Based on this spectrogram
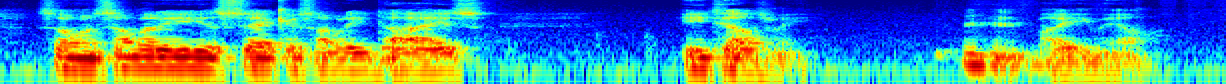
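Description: A man with an American accent talks at a moderate pace and fairly low pitch, with ordinary pitch variation and long, frequent pauses. Audible room echo is present. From US Midwest, Iowa. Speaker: grandfather, retiree. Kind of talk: casual chat.

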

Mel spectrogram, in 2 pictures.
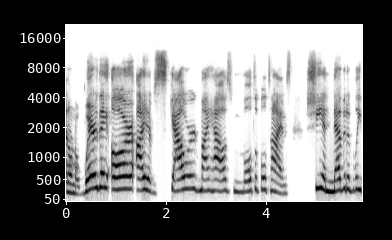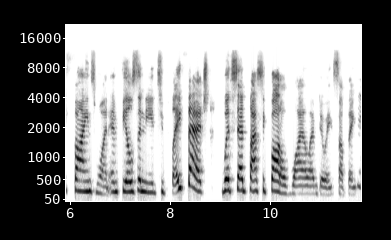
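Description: A woman with an American accent speaks fairly slowly in a high voice with lively intonation. The sound is dry and close, with no echo. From US Midwest and South. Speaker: podcast host. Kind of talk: casual interview chat. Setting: video call, international.

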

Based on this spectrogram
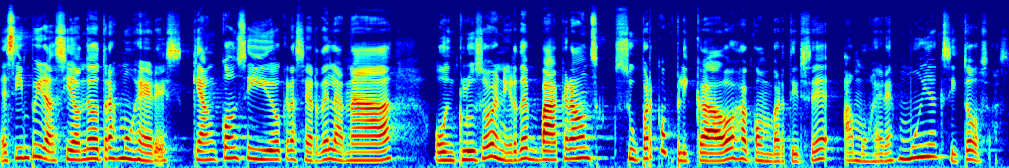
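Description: A woman's fairly high voice at a fairly slow pace, with ordinary pitch variation and hardly any pauses. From Cuba, Havana. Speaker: podcast host, personal finance educator. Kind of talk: personal monologue.

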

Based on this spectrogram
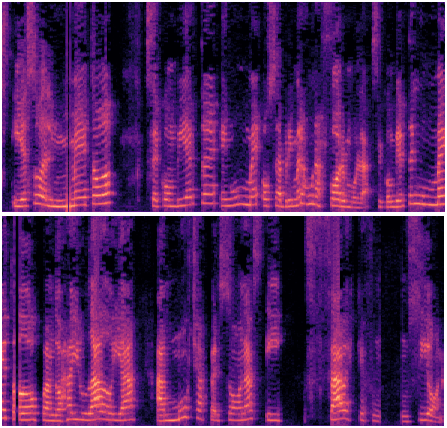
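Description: A woman talks fairly slowly in a high, bright, sharp voice with ordinary pitch variation and big swings in loudness. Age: 20s. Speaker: life coach. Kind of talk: interview.

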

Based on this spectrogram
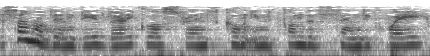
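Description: There is noticeable background noise as a woman with a non-native accent talks at a fairly quick pace and a medium pitch. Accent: foreign. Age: 50s. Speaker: congregation member giving testimony. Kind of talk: testimony. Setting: church.

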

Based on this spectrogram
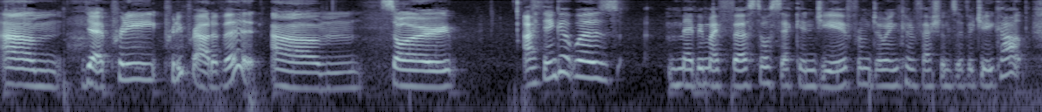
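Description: A woman with an Australian accent speaks very slowly at a medium pitch with ordinary pitch variation. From Queensland, Australia. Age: 30s. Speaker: lingerie influencer and office worker. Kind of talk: casual interview chat.

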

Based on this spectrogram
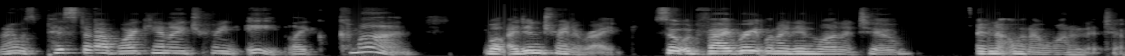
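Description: A woman's plain, everyday voice at medium pitch, with lively intonation and a fairly quick pace. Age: 50s. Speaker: mental health advocate. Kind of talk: interview.

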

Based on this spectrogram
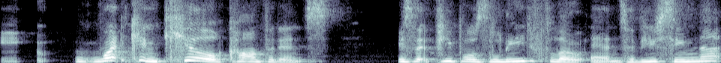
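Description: A woman's animated voice shows vocal fry and very wide pitch swings. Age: 50s. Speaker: business coach. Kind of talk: interview.

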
